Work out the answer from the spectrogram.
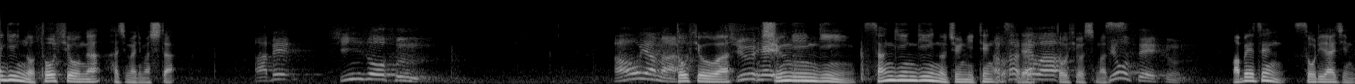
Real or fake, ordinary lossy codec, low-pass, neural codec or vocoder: fake; none; 7.2 kHz; codec, 16 kHz in and 24 kHz out, 1 kbps, XY-Tokenizer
